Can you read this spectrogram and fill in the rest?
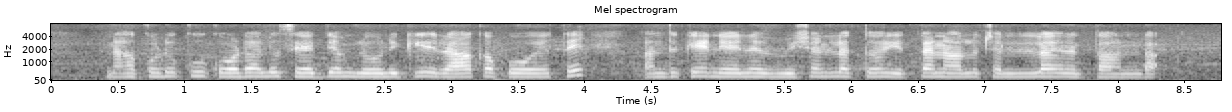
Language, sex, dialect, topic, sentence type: Telugu, female, Southern, agriculture, statement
